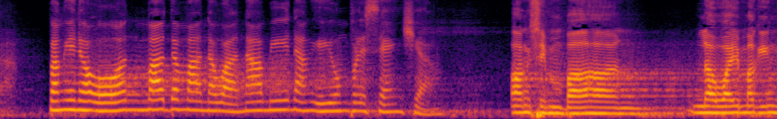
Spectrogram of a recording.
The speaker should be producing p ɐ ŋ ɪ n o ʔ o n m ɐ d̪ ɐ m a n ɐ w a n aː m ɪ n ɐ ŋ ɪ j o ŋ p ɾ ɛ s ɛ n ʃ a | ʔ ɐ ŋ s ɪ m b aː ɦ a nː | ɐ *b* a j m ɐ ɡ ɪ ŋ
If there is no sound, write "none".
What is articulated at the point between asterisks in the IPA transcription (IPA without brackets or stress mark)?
w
